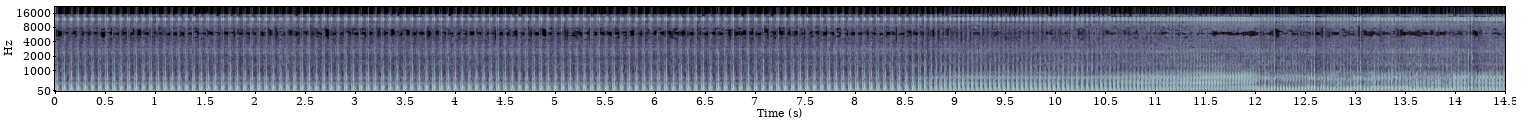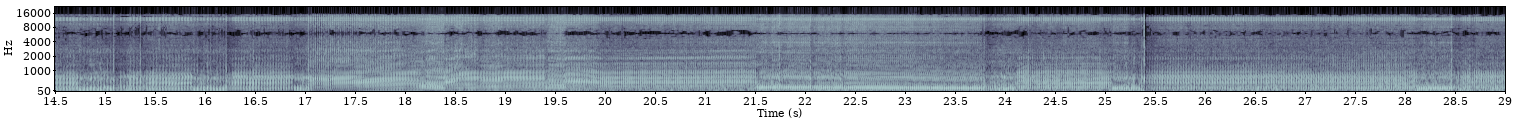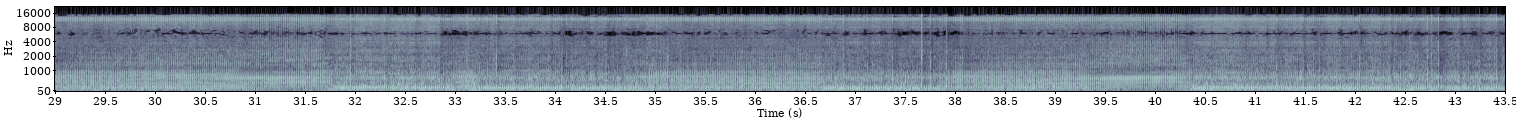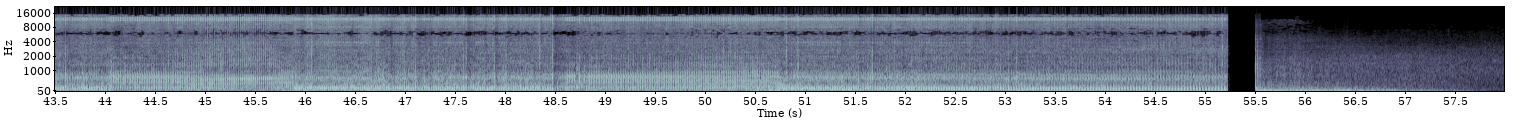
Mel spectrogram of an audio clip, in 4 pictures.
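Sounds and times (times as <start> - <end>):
motorcycle engine accelerating: 0.0 - 56.1.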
